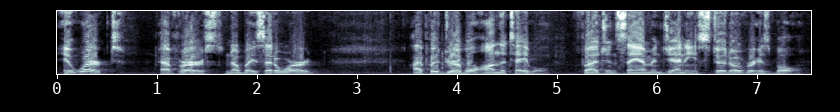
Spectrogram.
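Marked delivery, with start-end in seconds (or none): none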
